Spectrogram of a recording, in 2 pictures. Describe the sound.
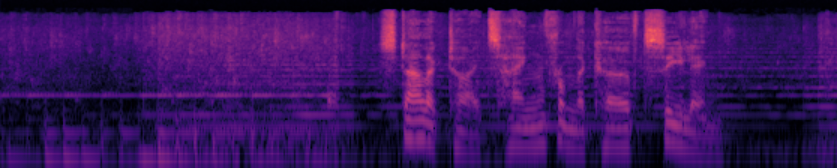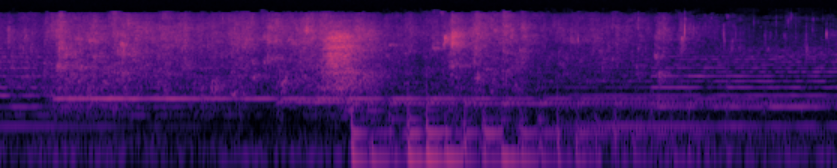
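Water sloshes and splashes steadily as people wade, at points waist-deep, through clear, cold water in a narrow aqueduct tunnel. A continuous watery churn echoes beneath a man's narration and a few louder surges.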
